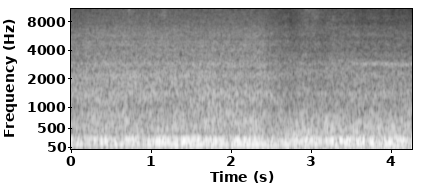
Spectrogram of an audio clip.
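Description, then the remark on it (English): A Brooklyn Coney Island, Stillwell Avenue bound F local subway train rumbles steadily along the track between High Street and J Street Metrotech stations, a loud, continuous low drone with a sustained hum that drops out near the end, heard from inside the car with no voices. “This is a Coney Island, Stillwell Avenue bound F local train.”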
